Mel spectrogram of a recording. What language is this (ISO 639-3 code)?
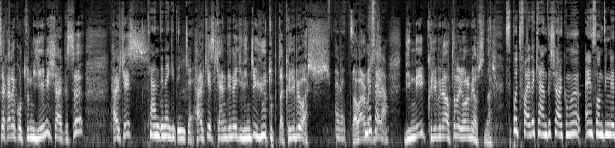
tur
